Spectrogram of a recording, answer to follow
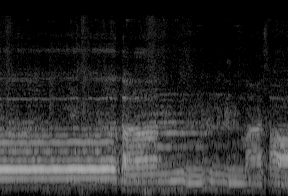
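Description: A single voice singing a traditional Mường folk song unaccompanied. It holds one long, steady note, then a little under two seconds in breaks into a new phrase that slides up and down in pitch.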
